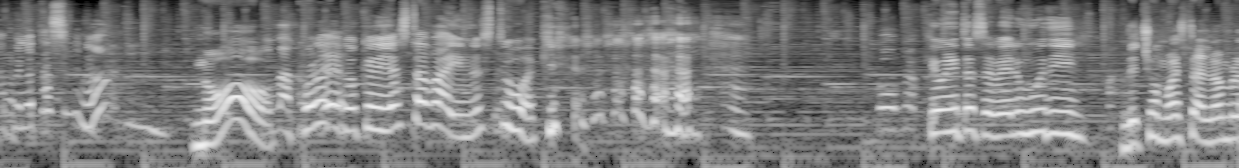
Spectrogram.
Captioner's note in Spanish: risas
